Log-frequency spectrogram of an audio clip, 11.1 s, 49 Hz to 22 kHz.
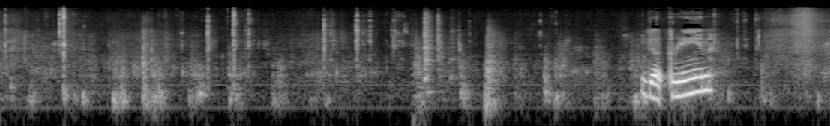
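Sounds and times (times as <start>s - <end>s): screwdriver turning screws: 2.4s - 3.6s
plastic pieces clicking: 2.7s - 3.6s, 4.3s - 6.3s.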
